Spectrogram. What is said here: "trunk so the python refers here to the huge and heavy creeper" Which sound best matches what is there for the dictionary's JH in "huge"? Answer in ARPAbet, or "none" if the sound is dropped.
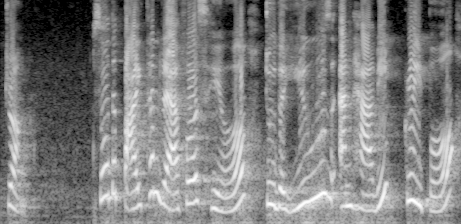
Z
